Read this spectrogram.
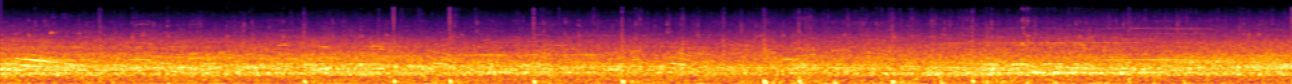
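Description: A crowd cheers and murmurs steadily in a large echoing arena.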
